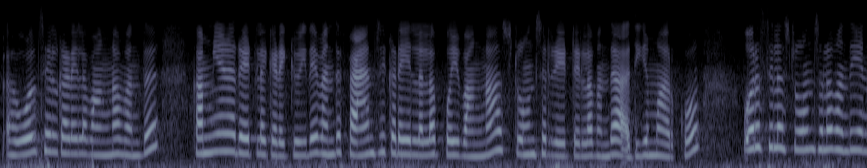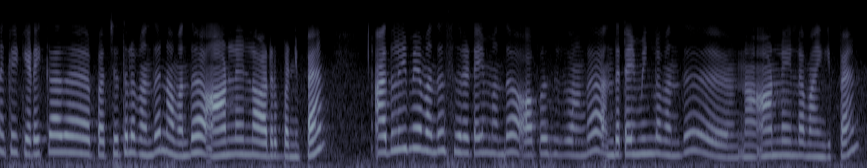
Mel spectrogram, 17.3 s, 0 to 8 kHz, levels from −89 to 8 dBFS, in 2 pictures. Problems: none marked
